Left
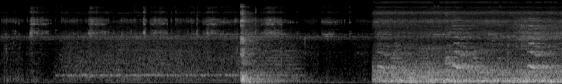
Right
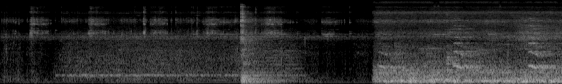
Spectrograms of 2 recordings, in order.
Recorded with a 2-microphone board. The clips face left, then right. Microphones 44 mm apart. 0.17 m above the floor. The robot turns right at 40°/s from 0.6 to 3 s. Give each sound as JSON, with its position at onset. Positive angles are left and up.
{"t": 2.4, "sound": "a thud", "side_deg": 40, "distance_m": 1.0}
{"t": 3.7, "sound": "a bird", "side_deg": 60, "distance_m": 6.5}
